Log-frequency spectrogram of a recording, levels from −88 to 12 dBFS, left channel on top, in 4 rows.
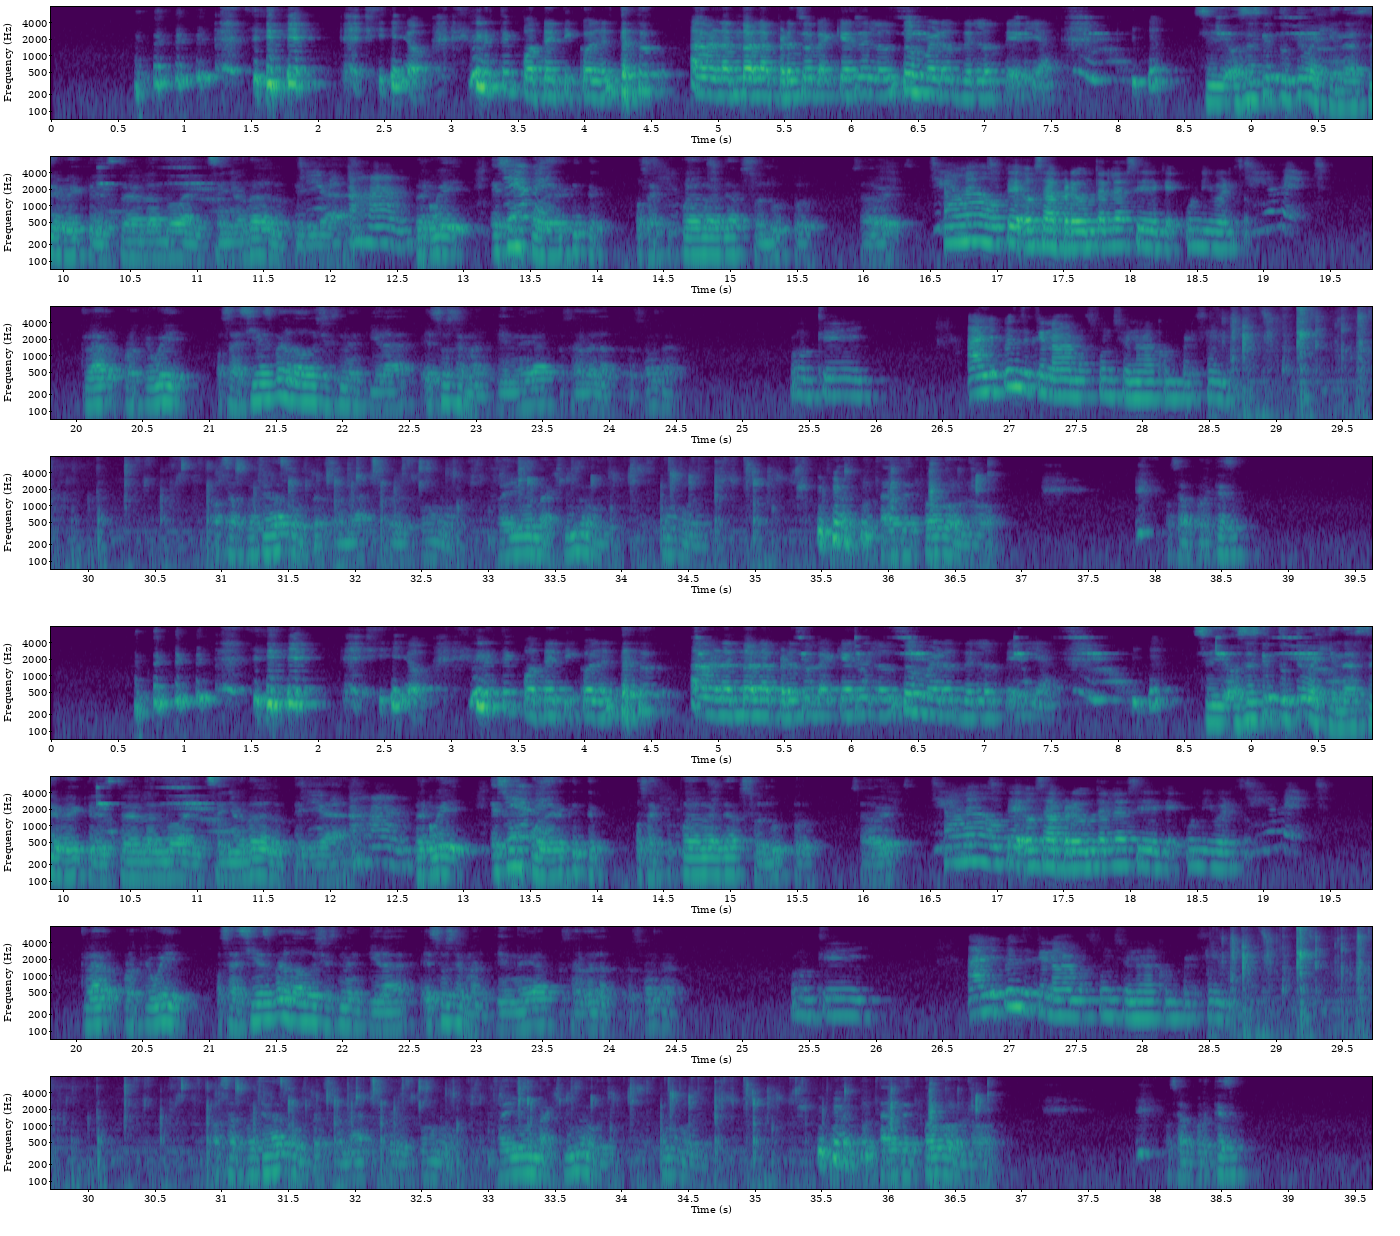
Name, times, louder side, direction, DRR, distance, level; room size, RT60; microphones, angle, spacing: voice 1, 0.8-1.2 8.6-12.1 12.6-13.9 14.3-15.6 16.0-16.2 20.0-20.8 21.1-24.0 24.2-24.5 30.9-32.8 33.0-34.7 35.6-36.8 38.1-38.6, right 1 dB, 60° right, 1.0 m, -38 dB
voice 2, 1.3-8.4 12.1-12.6 16.6-18.8 25.4-26.0 26.7-28.8 35.3-35.9 37.2-37.3 37.9-38.0, left 3 dB, 85° left, 0.6 m, -33 dB
sound 1, 4.8-5.0 5.6-5.8 6.0-6.8 7.2-8.2 8.7-9.9 10.2-11.5, right 9 dB, 85° right, 0.4 m, -40 dB
Yell, 11.7-12.2 13.1-13.7 14.4-14.9 16.1-17.0 18.8-19.5, left 3 dB, 45° left, 0.5 m, -46 dB
sound 2, 28.5-36.8, right 4 dB, 25° right, 0.4 m, -44 dB
3.2 x 2.4 x 2.3 m
head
